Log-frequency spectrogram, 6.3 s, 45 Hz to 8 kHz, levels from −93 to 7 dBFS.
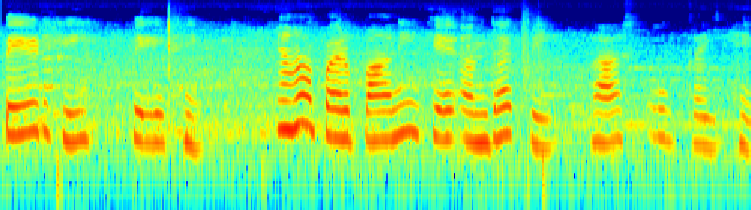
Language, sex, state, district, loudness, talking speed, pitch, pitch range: Hindi, female, Madhya Pradesh, Dhar, -17 LUFS, 135 wpm, 260 Hz, 240-295 Hz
